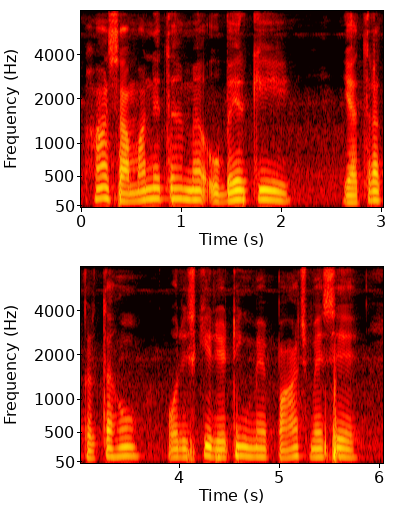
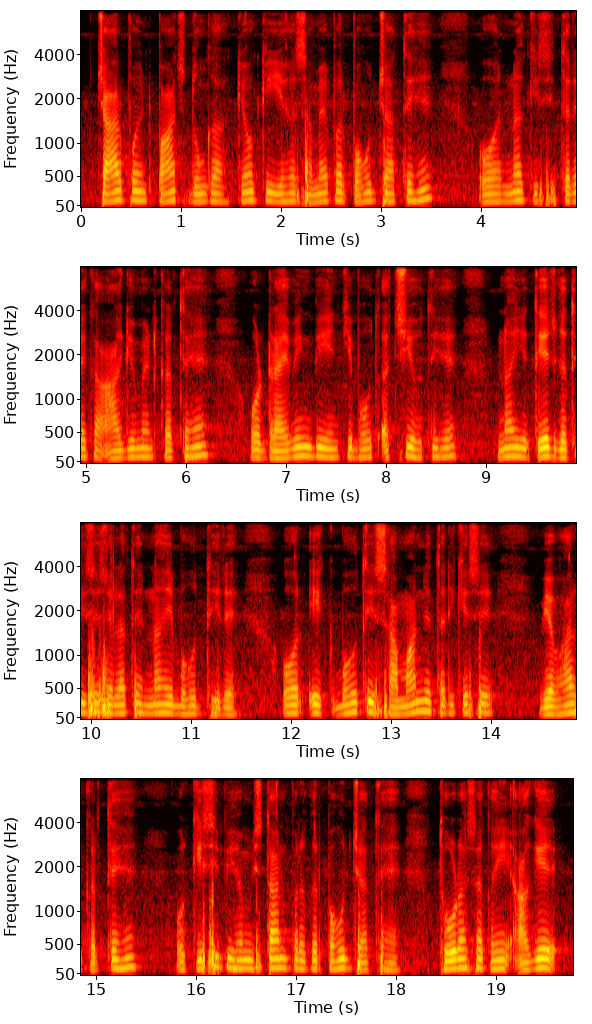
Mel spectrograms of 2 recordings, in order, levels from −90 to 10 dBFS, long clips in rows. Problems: constant background noise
